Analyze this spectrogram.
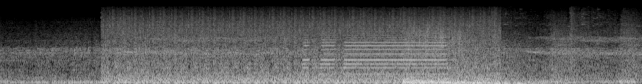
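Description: A car explodes with a loud, roaring blast.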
